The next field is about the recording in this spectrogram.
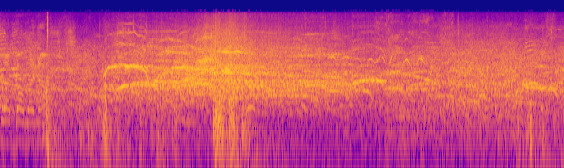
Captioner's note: crowd cheering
